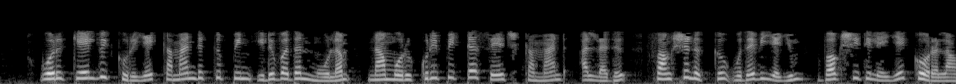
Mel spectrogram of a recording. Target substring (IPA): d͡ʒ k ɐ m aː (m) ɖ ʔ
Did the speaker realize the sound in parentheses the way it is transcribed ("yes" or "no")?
no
